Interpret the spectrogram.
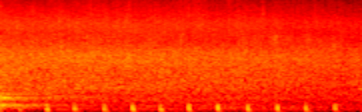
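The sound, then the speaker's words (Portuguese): An audience applauds the Lord in a dense, steady wash of many hands clapping at a fairly low level, with a regular low thump pulsing underneath about three times a second. No one speaks. “Você gostaria de aplaudir ao Senhor?”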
